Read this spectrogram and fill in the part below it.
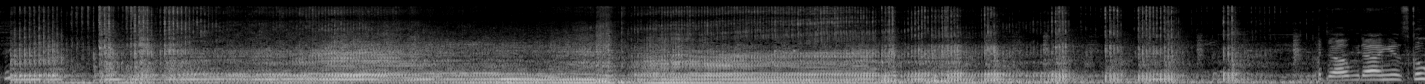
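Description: An all-terrain vehicle engine rumbles and revs nearby.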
